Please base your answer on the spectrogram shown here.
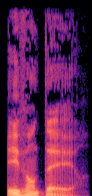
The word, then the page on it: éventaire: français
